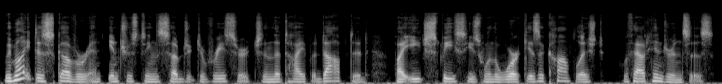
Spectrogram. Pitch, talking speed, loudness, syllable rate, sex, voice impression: 130 Hz, 185 wpm, -20 LUFS, 5.9 syllables/s, male, masculine, adult-like, relaxed, slightly bright, muffled, slightly raspy, friendly, reassuring, unique, kind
